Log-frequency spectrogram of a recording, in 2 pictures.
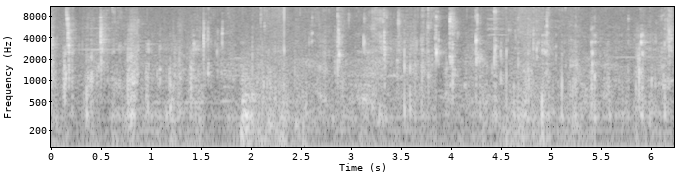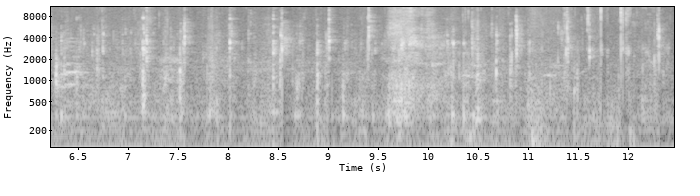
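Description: Close-miked wet chewing and lip-smacking: a dense run of quick moist clicks from mouths eating pork rib and rice by hand, over a steady low hum.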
